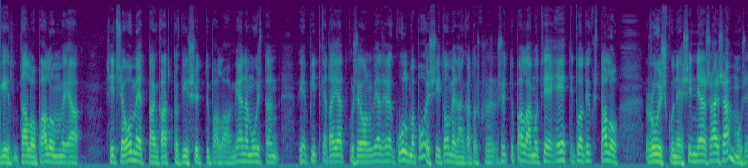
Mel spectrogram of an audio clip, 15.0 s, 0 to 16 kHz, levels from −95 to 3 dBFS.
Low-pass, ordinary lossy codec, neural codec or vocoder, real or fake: 14.4 kHz; none; none; real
